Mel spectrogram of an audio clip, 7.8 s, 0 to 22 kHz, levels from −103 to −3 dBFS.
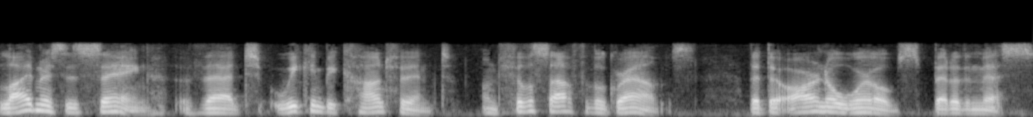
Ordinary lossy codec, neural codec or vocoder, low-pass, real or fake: AAC, 48 kbps; codec, 24 kHz, 0.9 kbps, WavTokenizer, medium speech release version 2; 5.4 kHz; fake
